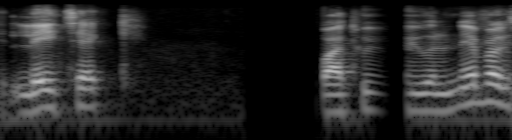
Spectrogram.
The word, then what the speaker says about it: LaTeX: what is latic first of all latic is l a t e x and how we pronounce it we say lch sometimes we just call it in one in one sound like latch but we will never say latex so this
